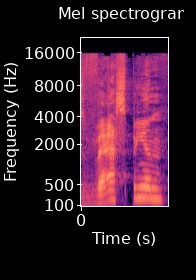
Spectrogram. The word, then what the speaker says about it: Vespasian: General, I'm going to say it is Vespasian, is how you say his name.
